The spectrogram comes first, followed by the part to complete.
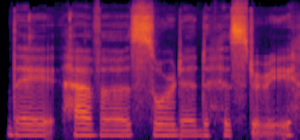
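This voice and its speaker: Soft breathy asmr girl, woman talking real slow and half whispered, playful, super dry close sound w faint music. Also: low voice, dry recording. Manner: gentle, playful, giggly. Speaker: gaming video host. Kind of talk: soft-spoken ASMR, reading creature entries with casual commentary.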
